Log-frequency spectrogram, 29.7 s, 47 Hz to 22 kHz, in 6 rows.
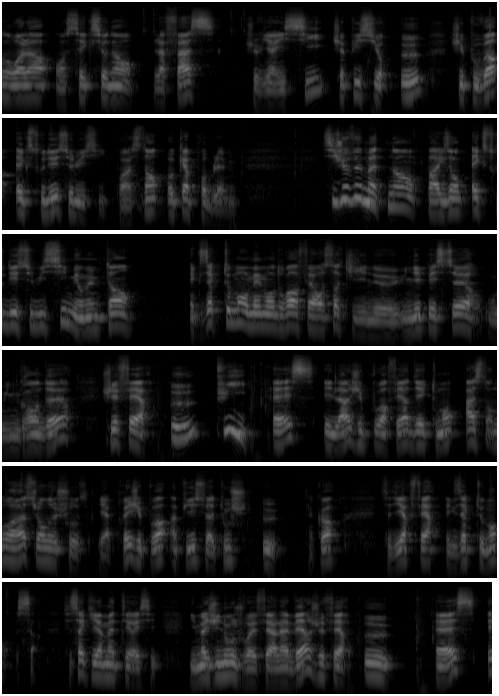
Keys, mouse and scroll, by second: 1.3 click, 2.2 click, 3.7 e, 7.3 shift+middle click, 8.7 shift+middle click, 16.3 e, 22.3 e, 25.2 middle click, 26.9 shift+middle click, 28.2 e.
